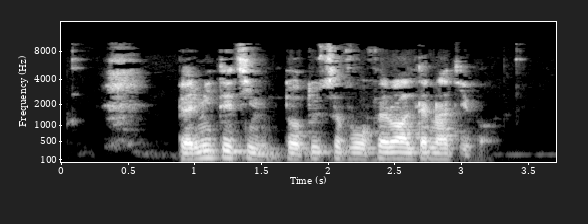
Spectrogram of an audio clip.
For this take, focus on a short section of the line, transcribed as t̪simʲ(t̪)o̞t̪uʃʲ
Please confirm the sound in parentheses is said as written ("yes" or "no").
yes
